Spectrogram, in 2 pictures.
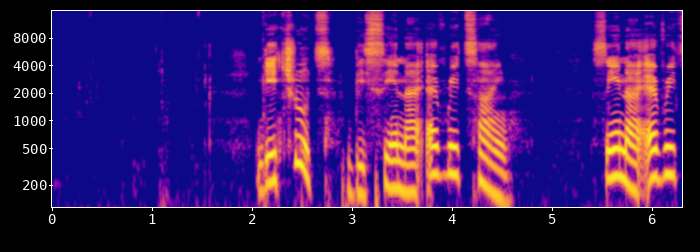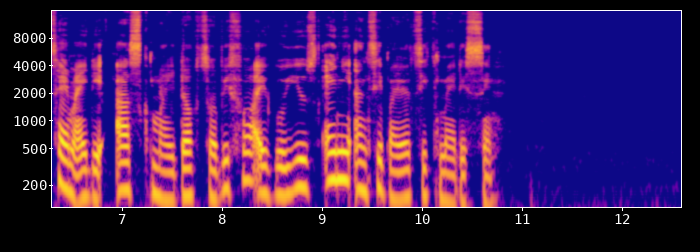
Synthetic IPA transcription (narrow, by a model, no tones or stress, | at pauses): ditʰɹutbisenaʔɛvɹitãɪ̃m | senaʔɛvɹitʰãɪ̃maɪdeaskmaɪdɔk̚tʰɔbifɔʔa̰ɪɡojuzɛniʔãntʰibajɔtʰikmɛdisĩn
